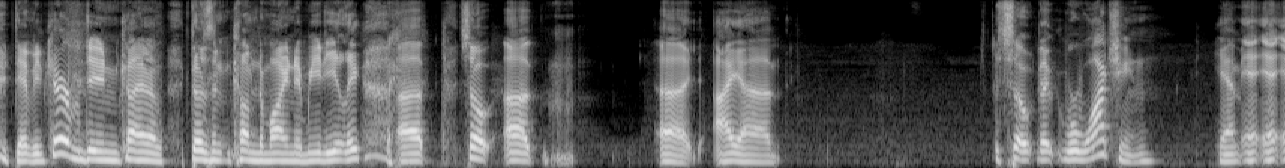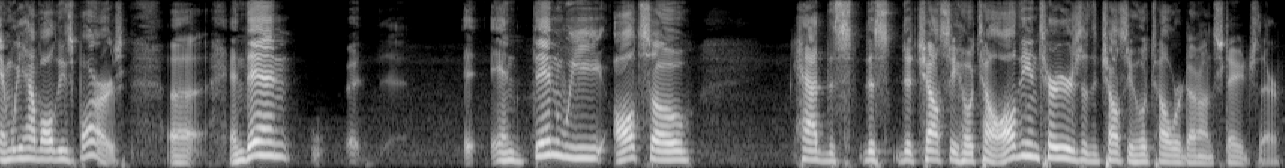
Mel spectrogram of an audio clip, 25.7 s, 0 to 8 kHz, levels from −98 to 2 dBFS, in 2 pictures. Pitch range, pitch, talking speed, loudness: 135-165 Hz, 150 Hz, 120 wpm, -16 LUFS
